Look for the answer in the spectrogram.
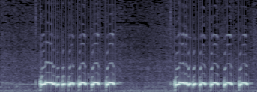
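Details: Loud local zebra dove singing to stir rivals into replying: two bubbly, rolling phrases of six to seven rapid cooing notes each, separated by about a second of silence.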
